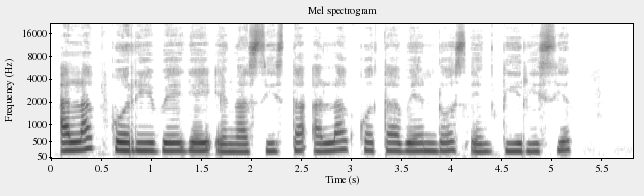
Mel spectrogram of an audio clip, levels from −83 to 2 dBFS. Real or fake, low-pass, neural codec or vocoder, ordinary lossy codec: real; none; none; none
